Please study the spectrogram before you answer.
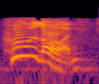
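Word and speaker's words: Hoo Lawd: The pronunciation of the name is, and I have looked this up, Hoo Lord.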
